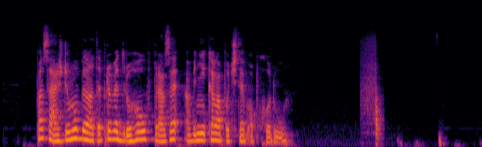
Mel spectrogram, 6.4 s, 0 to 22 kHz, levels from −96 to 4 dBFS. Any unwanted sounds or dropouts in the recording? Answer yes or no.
yes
